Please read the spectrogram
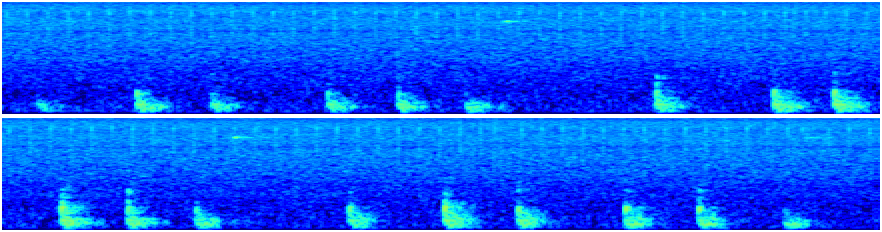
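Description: Dry-erase marker drawing quick short strokes on a whiteboard: a faint string of brief taps and rubs, many coming in close pairs.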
